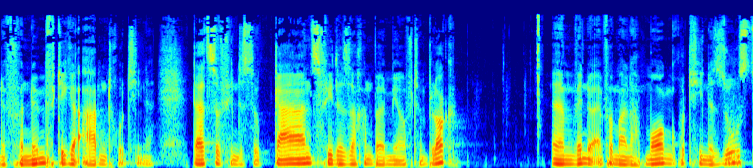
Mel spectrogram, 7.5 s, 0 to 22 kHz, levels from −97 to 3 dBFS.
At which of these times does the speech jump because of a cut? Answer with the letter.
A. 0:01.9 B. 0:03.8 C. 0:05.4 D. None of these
C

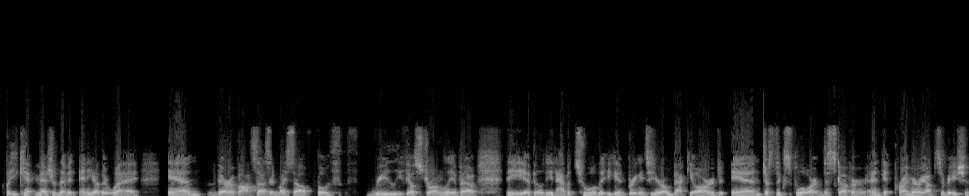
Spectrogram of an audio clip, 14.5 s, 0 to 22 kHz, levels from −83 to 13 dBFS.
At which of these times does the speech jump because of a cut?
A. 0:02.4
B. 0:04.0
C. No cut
B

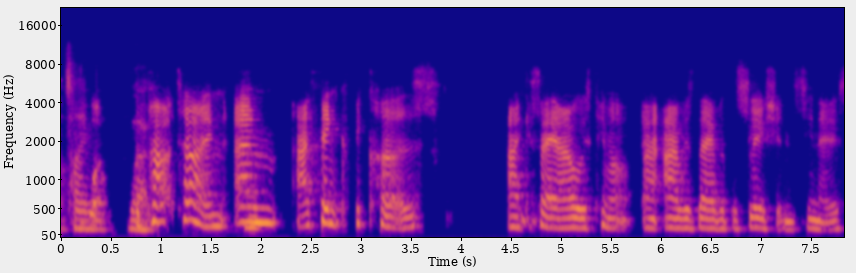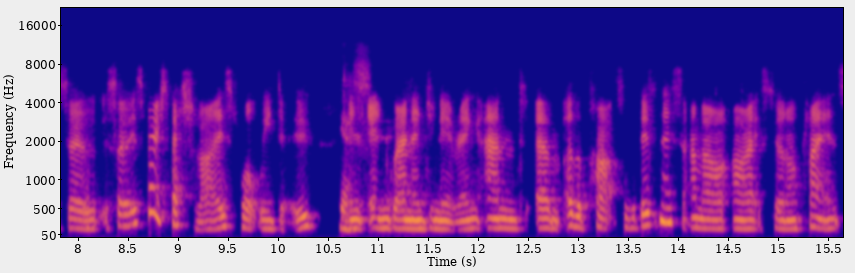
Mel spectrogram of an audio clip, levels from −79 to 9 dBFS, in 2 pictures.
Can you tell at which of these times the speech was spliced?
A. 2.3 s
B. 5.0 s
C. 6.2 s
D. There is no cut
A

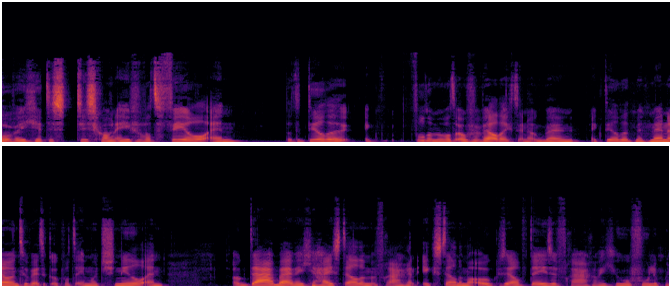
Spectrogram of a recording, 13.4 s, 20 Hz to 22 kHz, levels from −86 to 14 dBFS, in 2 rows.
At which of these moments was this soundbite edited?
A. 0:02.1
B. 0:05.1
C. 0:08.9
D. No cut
D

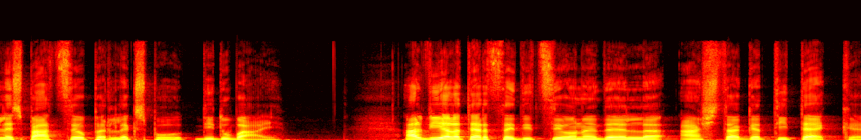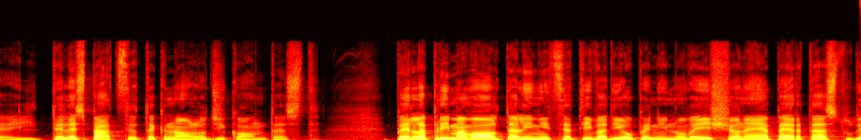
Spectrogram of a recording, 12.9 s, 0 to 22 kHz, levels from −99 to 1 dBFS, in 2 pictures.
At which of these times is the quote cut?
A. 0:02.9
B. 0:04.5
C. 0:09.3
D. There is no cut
D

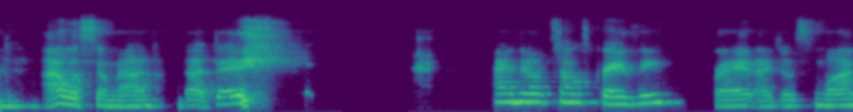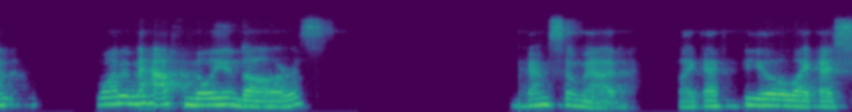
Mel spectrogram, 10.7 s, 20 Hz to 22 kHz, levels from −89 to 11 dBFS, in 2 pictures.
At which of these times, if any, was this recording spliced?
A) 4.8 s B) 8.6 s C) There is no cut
B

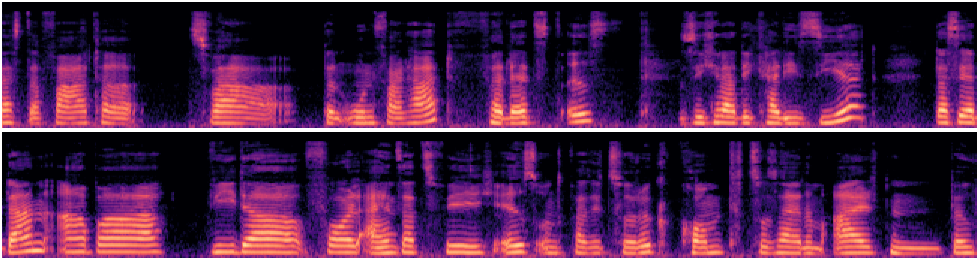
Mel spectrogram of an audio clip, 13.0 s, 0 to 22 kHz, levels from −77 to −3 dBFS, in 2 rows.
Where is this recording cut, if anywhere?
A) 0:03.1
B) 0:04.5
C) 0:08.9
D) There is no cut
B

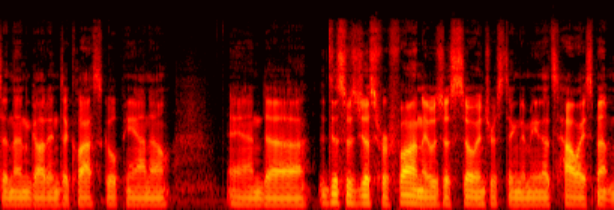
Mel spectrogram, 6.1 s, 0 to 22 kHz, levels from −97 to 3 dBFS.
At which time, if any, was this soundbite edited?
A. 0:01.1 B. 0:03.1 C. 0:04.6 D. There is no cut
B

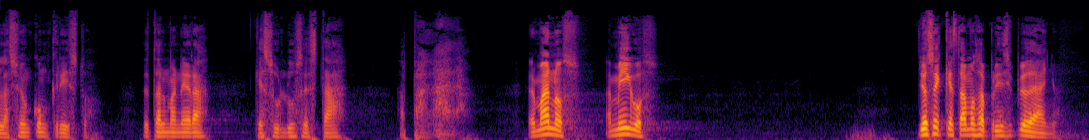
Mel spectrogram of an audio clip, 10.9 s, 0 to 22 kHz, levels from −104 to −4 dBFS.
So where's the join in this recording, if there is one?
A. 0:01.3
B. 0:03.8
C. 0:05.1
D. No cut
C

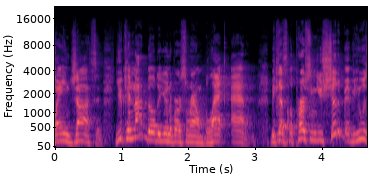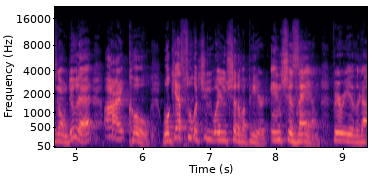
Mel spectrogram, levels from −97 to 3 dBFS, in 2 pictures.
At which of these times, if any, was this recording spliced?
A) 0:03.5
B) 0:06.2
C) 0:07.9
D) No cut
A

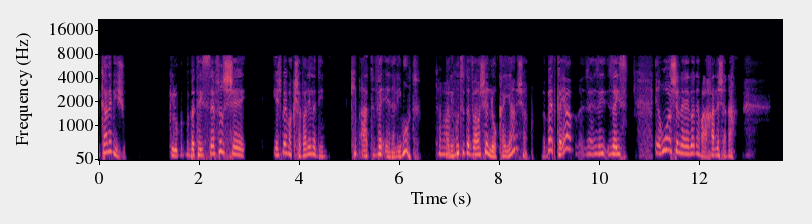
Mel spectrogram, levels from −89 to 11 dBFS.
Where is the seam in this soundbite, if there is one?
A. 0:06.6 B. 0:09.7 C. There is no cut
A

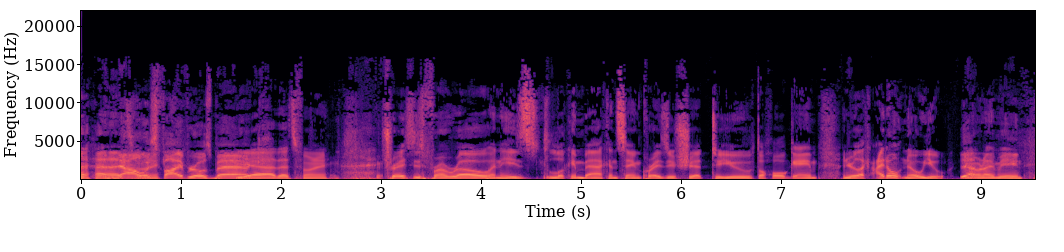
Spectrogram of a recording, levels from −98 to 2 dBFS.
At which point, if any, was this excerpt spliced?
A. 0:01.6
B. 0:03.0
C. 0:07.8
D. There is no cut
B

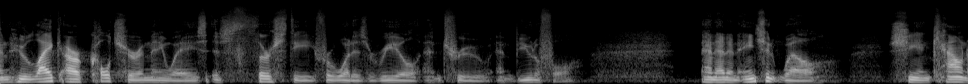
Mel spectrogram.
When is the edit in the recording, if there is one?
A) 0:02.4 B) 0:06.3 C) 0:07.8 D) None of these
D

